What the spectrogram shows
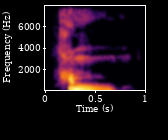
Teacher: in the hup there's a B sound, but when we say it, your mouth stays closed, so that B turns to an M sound. Hum. Because you can't go 합니다.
